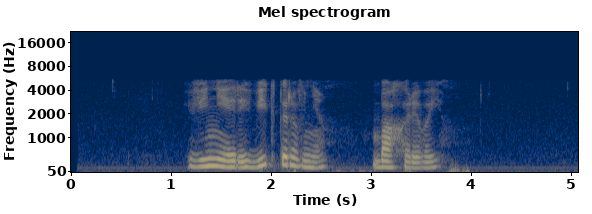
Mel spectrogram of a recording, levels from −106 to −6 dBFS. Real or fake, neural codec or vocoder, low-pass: real; none; 5.4 kHz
